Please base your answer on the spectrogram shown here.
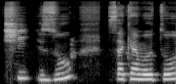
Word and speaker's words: Chizu Sakamoto: Donc mon prénom se prononce Chizu Sakamoto.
